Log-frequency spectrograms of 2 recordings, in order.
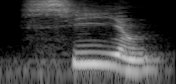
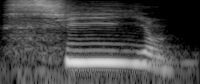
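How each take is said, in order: First: Said in the usual way. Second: "Sillon" stretched as siii, llon; syllable by syllable. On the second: Shown as a demonstration. Teacher locating a sound for pupils, "Sillon" drawn out by syllables. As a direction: hold the first syllable of "Sillon". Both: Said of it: "Dans la deuxième syllabe".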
